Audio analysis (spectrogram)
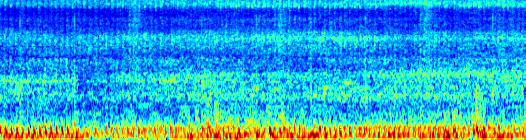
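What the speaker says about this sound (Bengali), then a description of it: "বাইক চালাচ্ছে।" A motorcycle on a ride to a picnic in Malkangiri rumbles close by with a steady, loud engine drone at constant speed, no voices over it.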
